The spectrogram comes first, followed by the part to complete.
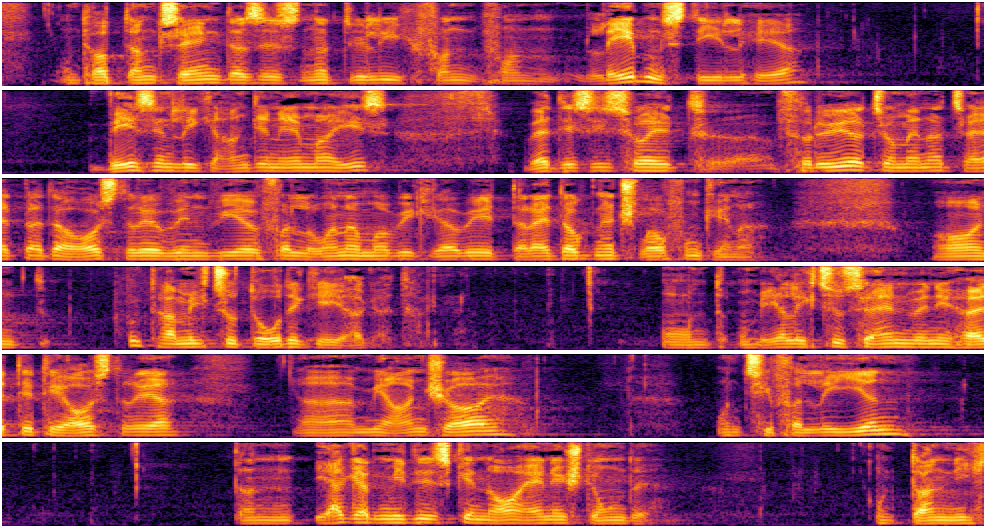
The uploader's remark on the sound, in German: Auf dem roten Stuhl LIVE SHOW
